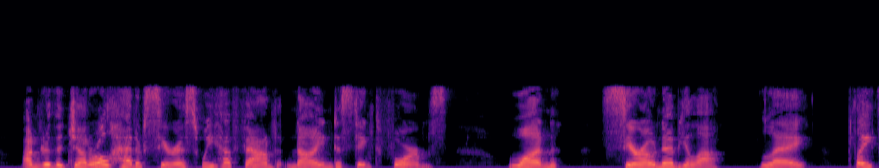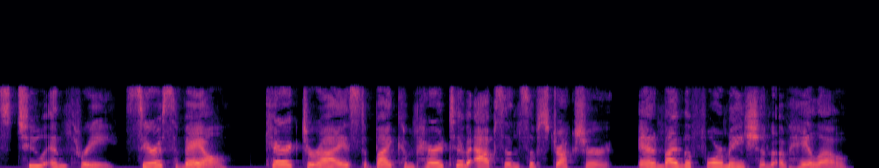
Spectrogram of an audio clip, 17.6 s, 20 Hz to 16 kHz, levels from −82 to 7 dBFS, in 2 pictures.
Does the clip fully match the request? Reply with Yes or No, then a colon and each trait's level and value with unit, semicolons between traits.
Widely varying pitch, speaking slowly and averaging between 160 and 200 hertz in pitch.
No: wide, 7.7 semitones; slow, 125 wpm; high, 220 Hz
